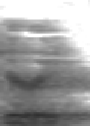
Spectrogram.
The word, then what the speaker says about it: Gerry: uh the actual this Jerry Mander this is a cartoon that was printed in 1812 in Massachusetts there was a governor named eldrich Jerry uh only was name was pronounced Gary uh Governor eldrich Gary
